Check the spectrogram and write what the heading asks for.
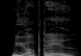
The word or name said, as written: nyopdaget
